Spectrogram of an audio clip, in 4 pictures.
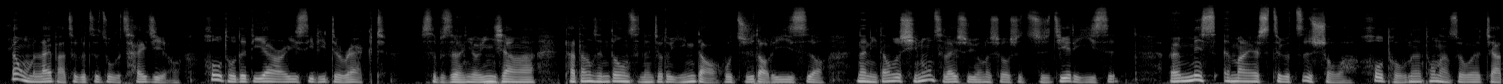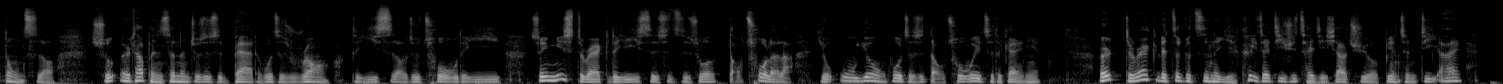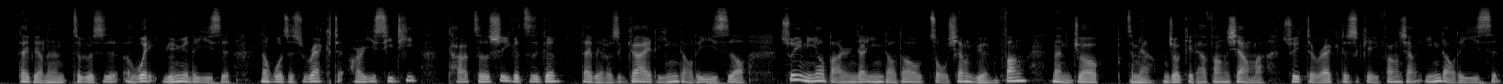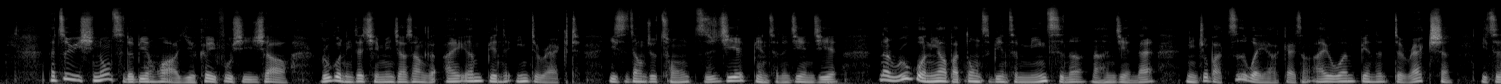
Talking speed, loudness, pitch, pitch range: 370 characters per minute, -31 LUFS, 120 Hz, 110-140 Hz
